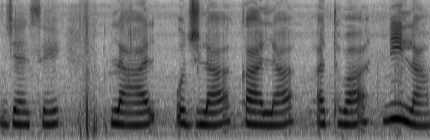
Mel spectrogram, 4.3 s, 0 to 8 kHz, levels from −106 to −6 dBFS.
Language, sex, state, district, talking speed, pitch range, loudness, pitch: Hindi, female, Jharkhand, Garhwa, 85 wpm, 230-255 Hz, -16 LUFS, 245 Hz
